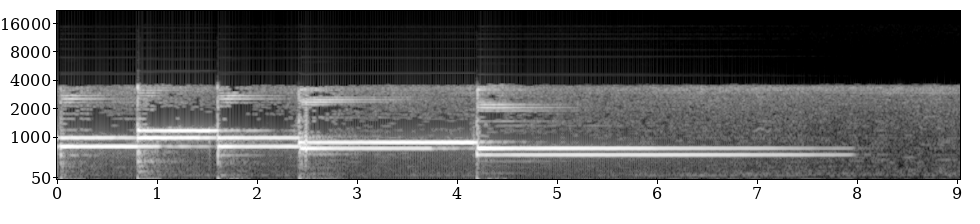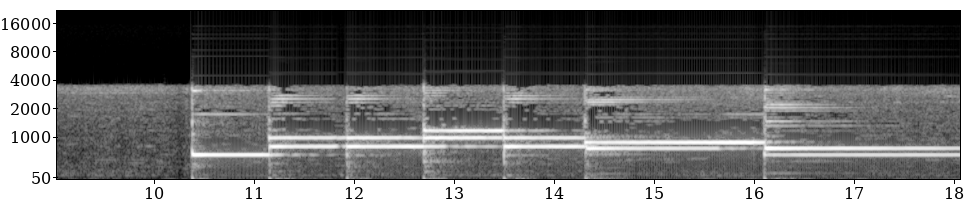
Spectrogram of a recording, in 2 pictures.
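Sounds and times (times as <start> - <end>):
faint radio hiss: 0.0 - 18.0
radio bell-like chimes: 10.4 - 18.0.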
